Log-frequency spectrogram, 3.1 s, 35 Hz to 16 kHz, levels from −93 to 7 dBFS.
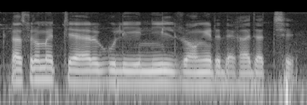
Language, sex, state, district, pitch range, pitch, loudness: Bengali, male, West Bengal, Alipurduar, 115-130 Hz, 125 Hz, -17 LUFS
